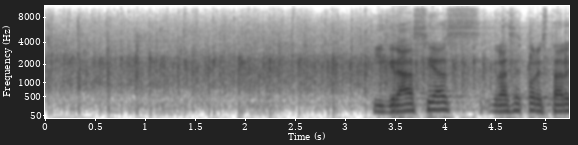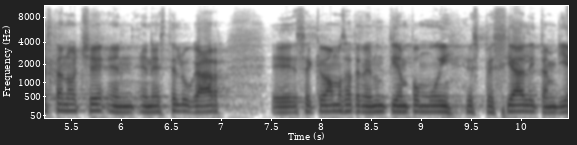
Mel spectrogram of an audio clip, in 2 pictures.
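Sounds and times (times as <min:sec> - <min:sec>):
audience applause: 0:00.0 - 0:05.7
speech: 0:03.3 - 0:10.4.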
